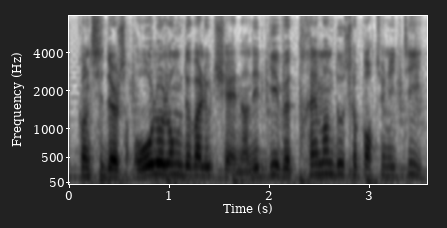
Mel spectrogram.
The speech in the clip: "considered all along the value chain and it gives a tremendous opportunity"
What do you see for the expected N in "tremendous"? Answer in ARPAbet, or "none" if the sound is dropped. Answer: none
